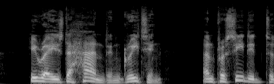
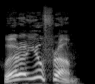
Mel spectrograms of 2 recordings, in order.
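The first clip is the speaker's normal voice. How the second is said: put-on higher-pitched, smooth-talking hustler with a foreign accent; charming border fixer; 12 semitones higher, 5 dB louder than usual. A narrator's reading. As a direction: sell yourself like a friendly tout. Bogdan's held voice.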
